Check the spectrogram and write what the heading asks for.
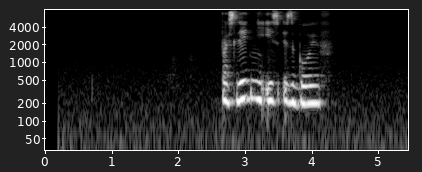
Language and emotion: Russian, neutral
